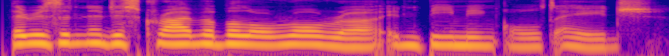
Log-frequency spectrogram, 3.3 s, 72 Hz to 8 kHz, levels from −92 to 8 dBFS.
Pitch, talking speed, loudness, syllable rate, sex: 185 Hz, 160 wpm, -17 LUFS, 5.8 syllables/s, female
